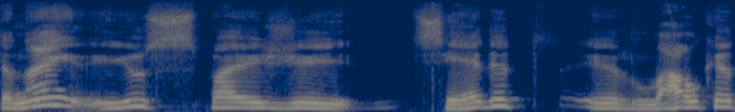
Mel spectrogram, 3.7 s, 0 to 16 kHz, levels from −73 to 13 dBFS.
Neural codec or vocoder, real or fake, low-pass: none; real; 14.4 kHz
